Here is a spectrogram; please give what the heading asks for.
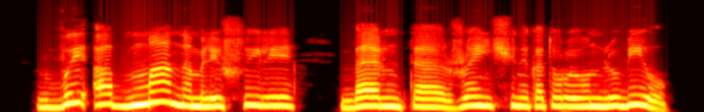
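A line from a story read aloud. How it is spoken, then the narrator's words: Yelled. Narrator (Russian): заорал Хоу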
